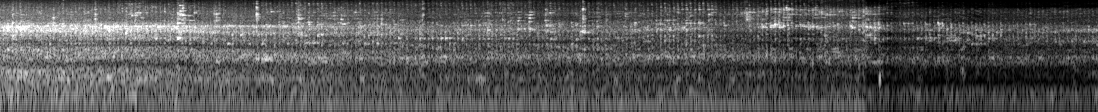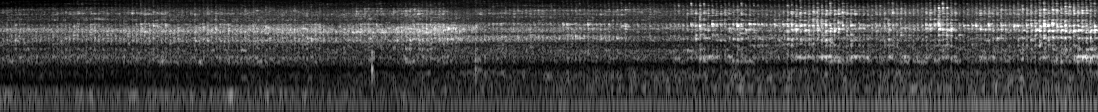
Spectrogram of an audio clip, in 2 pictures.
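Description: A tractor engine rumbles steadily, close at first and then farther off.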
